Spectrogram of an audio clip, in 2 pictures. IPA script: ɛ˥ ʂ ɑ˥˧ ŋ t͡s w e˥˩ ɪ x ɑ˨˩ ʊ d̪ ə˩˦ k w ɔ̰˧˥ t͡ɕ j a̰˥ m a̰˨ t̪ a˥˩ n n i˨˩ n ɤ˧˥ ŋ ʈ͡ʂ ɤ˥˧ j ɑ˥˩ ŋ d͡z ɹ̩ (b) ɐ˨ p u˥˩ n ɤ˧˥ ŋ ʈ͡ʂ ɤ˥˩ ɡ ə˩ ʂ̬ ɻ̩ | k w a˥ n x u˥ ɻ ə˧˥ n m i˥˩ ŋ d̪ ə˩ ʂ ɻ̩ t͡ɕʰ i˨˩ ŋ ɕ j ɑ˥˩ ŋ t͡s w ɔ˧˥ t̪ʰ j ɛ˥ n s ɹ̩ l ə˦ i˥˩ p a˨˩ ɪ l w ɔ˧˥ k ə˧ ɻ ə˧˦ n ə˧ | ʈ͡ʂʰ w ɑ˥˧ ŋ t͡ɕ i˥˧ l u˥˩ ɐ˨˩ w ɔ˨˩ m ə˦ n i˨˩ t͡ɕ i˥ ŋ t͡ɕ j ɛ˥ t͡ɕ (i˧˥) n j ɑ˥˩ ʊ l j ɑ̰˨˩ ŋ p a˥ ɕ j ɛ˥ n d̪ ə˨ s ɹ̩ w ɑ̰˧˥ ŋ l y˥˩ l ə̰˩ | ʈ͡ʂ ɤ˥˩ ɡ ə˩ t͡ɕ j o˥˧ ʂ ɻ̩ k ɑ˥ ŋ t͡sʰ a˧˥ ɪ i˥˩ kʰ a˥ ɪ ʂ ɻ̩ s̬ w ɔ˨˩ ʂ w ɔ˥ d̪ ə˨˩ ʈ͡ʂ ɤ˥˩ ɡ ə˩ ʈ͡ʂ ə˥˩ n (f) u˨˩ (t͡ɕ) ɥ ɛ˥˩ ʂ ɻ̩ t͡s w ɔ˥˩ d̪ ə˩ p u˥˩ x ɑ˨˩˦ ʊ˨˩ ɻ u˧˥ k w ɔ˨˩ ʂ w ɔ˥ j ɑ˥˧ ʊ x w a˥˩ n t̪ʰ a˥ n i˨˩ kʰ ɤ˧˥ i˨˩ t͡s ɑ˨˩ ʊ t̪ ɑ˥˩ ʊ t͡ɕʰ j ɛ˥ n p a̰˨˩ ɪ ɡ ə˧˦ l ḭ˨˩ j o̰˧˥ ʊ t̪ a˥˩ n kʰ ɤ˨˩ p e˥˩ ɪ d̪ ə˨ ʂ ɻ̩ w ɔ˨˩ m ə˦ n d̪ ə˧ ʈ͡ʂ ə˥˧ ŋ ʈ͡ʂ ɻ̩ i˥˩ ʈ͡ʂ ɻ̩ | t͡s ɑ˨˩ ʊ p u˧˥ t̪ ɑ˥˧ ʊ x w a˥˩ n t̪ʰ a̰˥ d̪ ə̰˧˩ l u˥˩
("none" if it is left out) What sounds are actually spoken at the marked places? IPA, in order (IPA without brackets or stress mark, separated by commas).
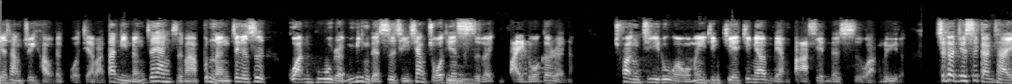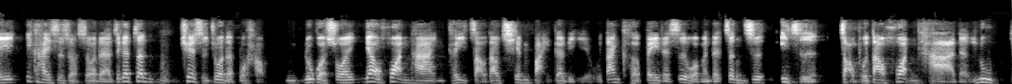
m, i˥˧, f, t͡ɕʰ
